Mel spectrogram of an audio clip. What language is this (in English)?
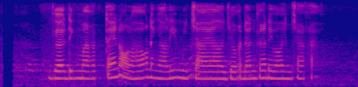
Sundanese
